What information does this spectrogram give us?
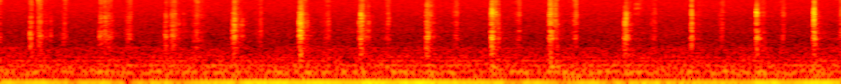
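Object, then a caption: Cotton canvas on a wooden frame, bristle brush. A flat bristle brush dabs and strokes wet paint on a small stretched cotton canvas on a wooden frame. Short, soft, bright scratchy taps come at an uneven pace over a steady low hum.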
